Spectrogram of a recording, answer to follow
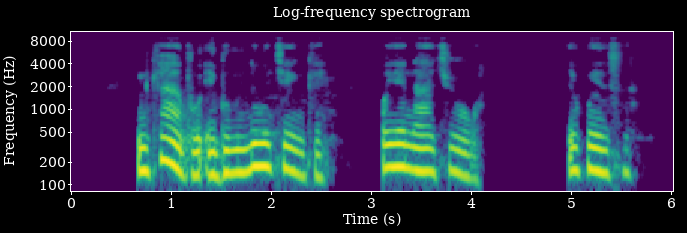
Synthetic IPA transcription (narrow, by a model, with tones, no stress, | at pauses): ŋ̩˨kʰe˦a˨bʊ˨ʔe˨bu˨m̩˦nu˦t͡ʃe˦ŋ̩˨ke˦ | o˦ɲe˦na˨a˦t͡ʃʊ˦ʊ˨wʷa˨ | e˦kʷe˦n̩˨su˦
